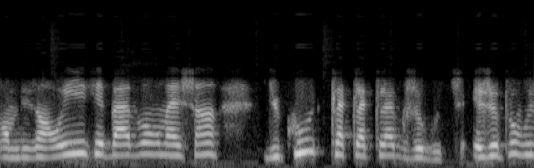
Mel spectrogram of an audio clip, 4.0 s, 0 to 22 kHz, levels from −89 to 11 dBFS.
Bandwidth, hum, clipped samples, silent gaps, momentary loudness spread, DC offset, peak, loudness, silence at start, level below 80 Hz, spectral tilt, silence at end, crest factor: 4.7 kHz; none; under 0.1%; none; 7 LU; under 0.1%; -2 dBFS; -20 LUFS; 0 s; -62 dBFS; -8 dB/octave; 0 s; 18 dB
